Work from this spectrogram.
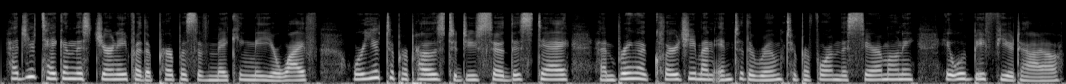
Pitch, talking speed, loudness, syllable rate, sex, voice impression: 225 Hz, 210 wpm, -17 LUFS, 5.7 syllables/s, female, very feminine, slightly young, slightly adult-like, thin, tensed, slightly powerful, bright, slightly hard, clear, very fluent, slightly raspy, cute, very intellectual, refreshing, sincere, slightly calm, friendly, reassuring, unique, elegant, slightly sweet, lively, kind, intense, slightly sharp, slightly light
